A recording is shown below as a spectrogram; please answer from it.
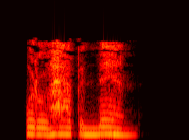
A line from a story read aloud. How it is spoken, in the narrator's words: I asked in a hushed voice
